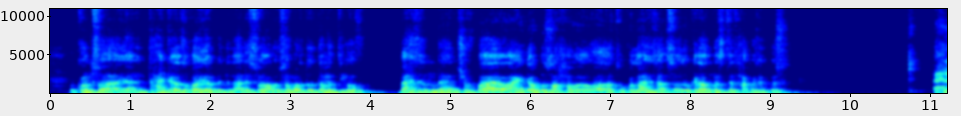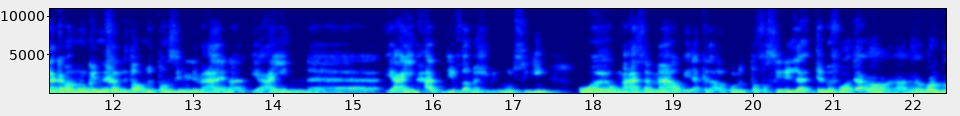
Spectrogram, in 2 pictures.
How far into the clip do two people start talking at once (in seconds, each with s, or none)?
none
